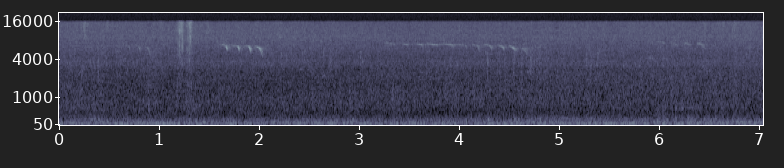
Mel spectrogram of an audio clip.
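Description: Quiet outdoor ambience: faint bird chirps, a short run of descending chirps about two seconds in and a rapid high trill near the middle, over a low steady rumble.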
